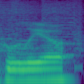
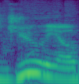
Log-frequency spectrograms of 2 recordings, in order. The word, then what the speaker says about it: Giulio: It's not Julio. It's Julio, but it's spelled very weird. It's spelled Giulio. Oh, so like the Italian variant of like Yes.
